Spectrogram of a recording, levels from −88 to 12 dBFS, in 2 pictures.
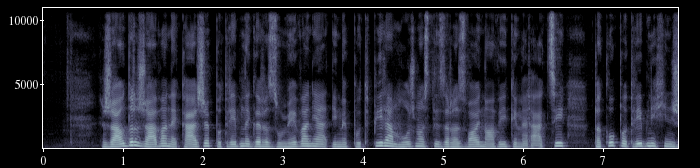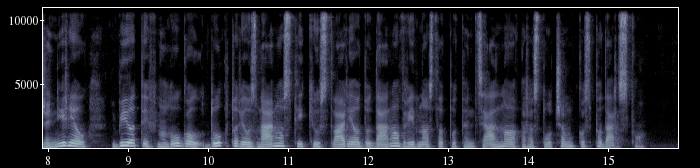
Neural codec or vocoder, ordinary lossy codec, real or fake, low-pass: autoencoder, 22.05 kHz, a latent of 192 numbers a frame, VITS, trained on one speaker; none; fake; none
